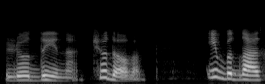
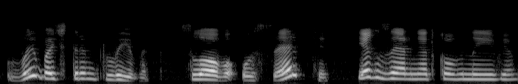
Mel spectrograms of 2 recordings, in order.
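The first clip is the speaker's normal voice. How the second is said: louder, expressive poem reading; poem recital; 5 dB louder than usual. Acted. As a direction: recite the verse to the children with feeling. Teacher reads poem aloud. (виразне читання вірша)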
